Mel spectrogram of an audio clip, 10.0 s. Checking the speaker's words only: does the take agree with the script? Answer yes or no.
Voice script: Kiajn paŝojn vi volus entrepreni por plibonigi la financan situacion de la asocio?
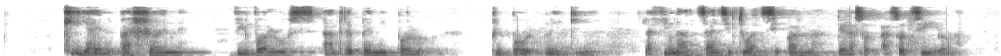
yes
